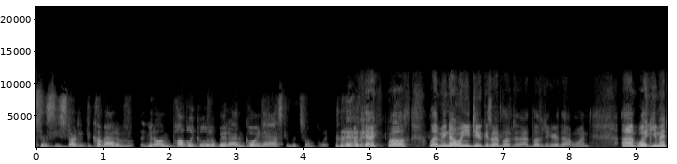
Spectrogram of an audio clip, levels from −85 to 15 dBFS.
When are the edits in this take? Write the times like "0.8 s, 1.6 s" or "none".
none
